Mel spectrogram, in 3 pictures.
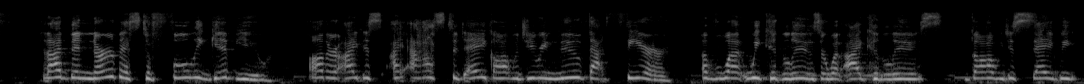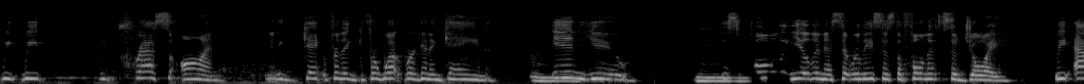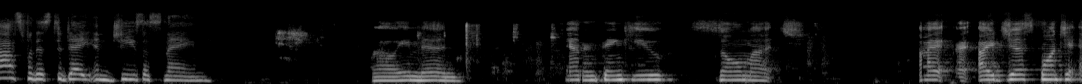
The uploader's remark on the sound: held over zoom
